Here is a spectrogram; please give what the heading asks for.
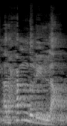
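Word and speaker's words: الحمد لله: কাট দাও তাকবর আল্লাহু আকবার দুই নাম্বার তাহমিদ আলহামদুলিল্লাহ তাহল লা ইলাহা ইল্লাল্লাহ তিনটা সহজ সংক্ষেপে বলা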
